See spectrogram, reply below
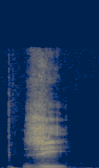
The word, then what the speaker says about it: Xi: Xi.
